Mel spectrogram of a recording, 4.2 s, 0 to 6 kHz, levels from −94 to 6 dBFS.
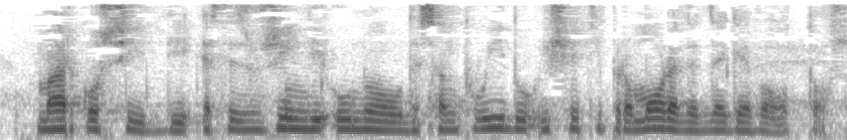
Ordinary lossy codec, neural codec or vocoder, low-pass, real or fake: MP3, 24 kbps; none; 5.4 kHz; real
